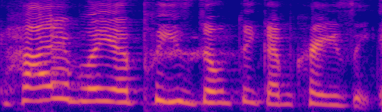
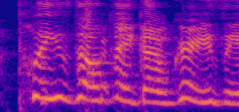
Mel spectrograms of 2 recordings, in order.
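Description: First: Nervous fangirl. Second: Higher, laughing through "Please don't think I'm crazy". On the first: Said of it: "I'm like". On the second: Fan repeating her note to the cohost, laughing. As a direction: giggle through the plea. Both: Retold or imitated.

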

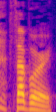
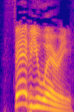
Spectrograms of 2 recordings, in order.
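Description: First: February said feb-roo-ary, R sounded. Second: February slow with no first R, feb-yoo-ary; correct February. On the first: Real, not acted. Insisting February has the R. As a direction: keep the R in February. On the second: Shown as a demonstration. Correcting a friend, February slow without the R. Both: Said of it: "There's not an extra".

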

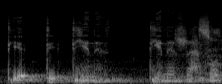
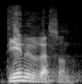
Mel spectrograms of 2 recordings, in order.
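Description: First: Slow halting whisper, forcing out tienes razón; struggling whisper. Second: Tienes razón said louder and firmly, clearly spoken; firm admission. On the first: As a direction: whisper it as if the words hurt to say. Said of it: "Es difícil, hermano, decir". (susurro lento y trabado, como si costara decirlo) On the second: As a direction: say it plainly and firmly, mastering yourself. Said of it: "pero domínalo". (admitirlo con firmeza, en voz más alta) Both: Shown as a demonstration.

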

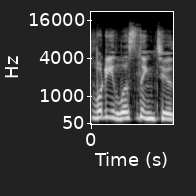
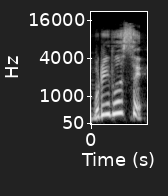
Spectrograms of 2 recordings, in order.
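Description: First: Said in the usual way. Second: "What are you listening?" asked high, dropping the to; mock the clipped "What are you listening?"; wrong phrasing. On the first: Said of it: "Nobody asks, "What are you listening to?". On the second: Shown as a demonstration. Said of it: "Nobody asks".

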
